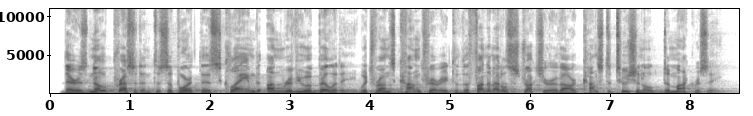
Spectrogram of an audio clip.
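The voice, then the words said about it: Formal courtroom reading voice. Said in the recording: “I'm going to read this in my courtroom voice.”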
